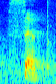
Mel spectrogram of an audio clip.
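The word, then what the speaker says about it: sept: is 6 7 is set here we need to note that the letter p is silent so number 7 is pronounced as seth 8 9 10 these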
